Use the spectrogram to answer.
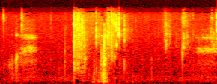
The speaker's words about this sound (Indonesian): Sumpah, gue makan Nextra enak banget. Gue baru tau Nextra ada yang hijau, anjir.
